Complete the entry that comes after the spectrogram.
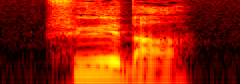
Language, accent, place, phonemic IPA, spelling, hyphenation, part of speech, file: German, Germany, Berlin, /ˈfyːlbaːɐ̯/, fühlbar, fühl‧bar, adjective, De-fühlbar.ogg
- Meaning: noticeable, perceptible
